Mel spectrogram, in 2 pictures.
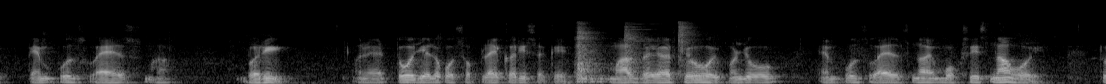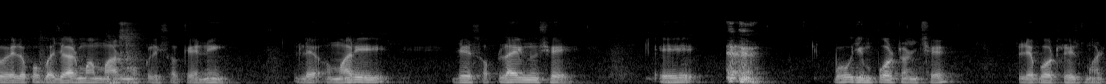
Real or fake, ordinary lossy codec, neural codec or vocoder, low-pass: real; none; none; none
